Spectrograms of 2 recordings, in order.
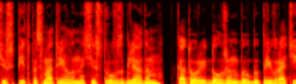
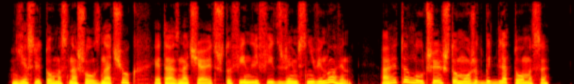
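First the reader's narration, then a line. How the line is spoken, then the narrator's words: Calm reply. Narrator (Russian): уже спокойно ответила она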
